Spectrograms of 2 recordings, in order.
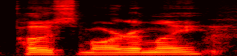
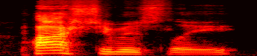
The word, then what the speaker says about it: posthumously: Post-mortemly. Something I don't know. I thought it was post-human. Humorously. Post-mortemly. Did I say it? Post-mortemly. I have no Posthumously? idea. Huh? Posthumously? Posthumously inducted into the We Can't Wrestle podcast is Chad Austin.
